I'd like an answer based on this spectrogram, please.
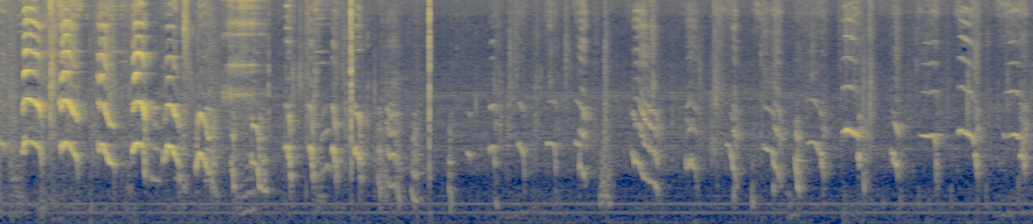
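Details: Four-week-old domestic dog puppies playing with their mother, who lies on her back; a rapid run of high, harmonic yelping whines, each arching then dropping, about three per second, over a steady low hum.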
